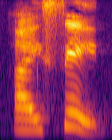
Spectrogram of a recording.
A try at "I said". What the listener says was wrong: ও স্যাড বলছে, ও আজকে স্যাড, কিন্তু স্যাড হবে না, উচ্চারণ হচ্ছে সেড। আর উচ্চারণটা হচ্ছে আই সেই, আই সেড।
